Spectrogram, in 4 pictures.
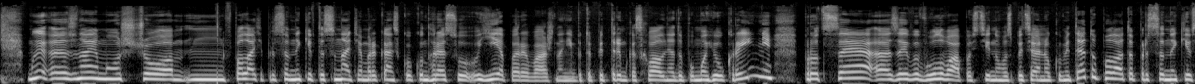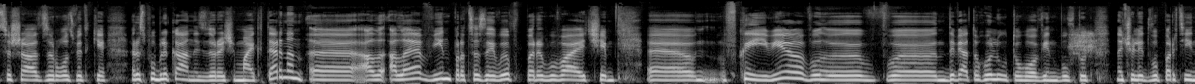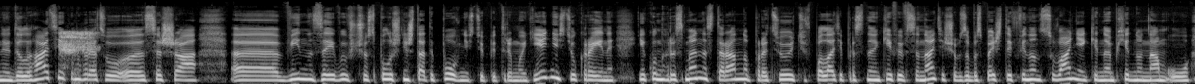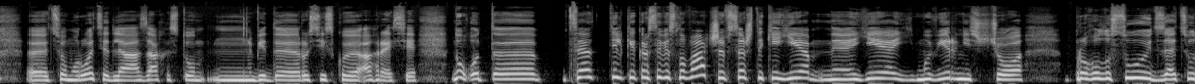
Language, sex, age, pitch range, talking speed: Ukrainian, female, 30-49, 200-245 Hz, 130 wpm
